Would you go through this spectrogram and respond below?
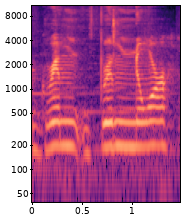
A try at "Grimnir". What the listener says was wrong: Grimnir. No. You said Grimnor.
